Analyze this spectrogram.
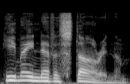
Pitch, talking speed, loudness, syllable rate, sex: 130 Hz, 275 wpm, -14 LUFS, 5.8 syllables/s, male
